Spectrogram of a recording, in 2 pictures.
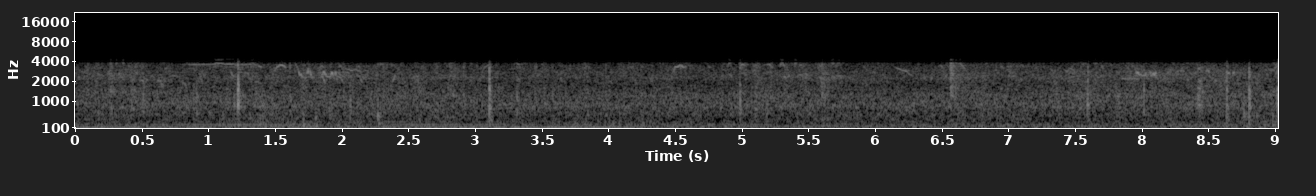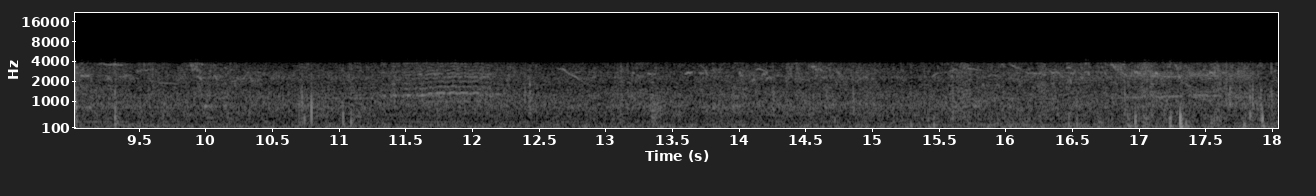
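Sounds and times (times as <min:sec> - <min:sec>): faint outdoor ambience: 0:00.0 - 0:18.0
faint wavering bleat: 0:11.2 - 0:12.2.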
